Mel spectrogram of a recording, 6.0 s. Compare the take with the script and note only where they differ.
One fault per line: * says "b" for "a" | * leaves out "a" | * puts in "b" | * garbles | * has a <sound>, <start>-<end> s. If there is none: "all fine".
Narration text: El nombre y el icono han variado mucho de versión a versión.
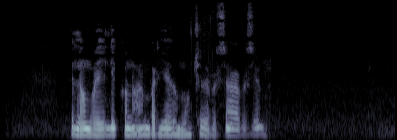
all fine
